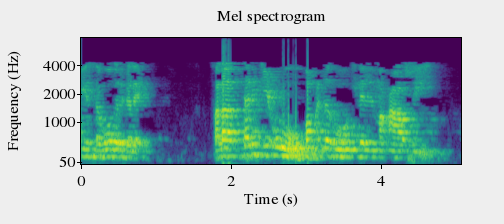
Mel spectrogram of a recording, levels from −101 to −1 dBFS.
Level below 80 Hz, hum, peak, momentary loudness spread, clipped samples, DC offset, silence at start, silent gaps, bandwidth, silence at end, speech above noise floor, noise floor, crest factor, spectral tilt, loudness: -50 dBFS; none; 0 dBFS; 12 LU; 0.3%; under 0.1%; 0 s; none; 8 kHz; 0.35 s; 50 dB; -63 dBFS; 14 dB; -8.5 dB/octave; -13 LUFS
